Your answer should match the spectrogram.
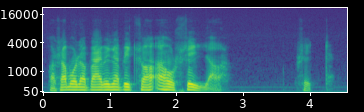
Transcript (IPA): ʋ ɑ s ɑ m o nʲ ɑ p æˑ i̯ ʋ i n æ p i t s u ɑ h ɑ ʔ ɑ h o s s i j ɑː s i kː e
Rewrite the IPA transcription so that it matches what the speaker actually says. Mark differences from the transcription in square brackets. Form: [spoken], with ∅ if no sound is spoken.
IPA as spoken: ʋ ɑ s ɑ m o nʲ ɑ p æˑ i̯ ʋ i n æ p i t s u ɑ h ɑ ʔ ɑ h o s s i [jː] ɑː s i [tː] e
